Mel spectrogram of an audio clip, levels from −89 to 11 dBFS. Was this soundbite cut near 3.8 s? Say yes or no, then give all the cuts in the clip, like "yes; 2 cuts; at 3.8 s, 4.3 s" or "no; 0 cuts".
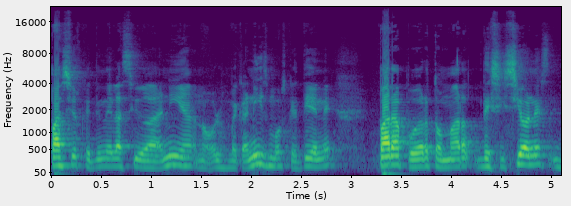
no; 0 cuts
